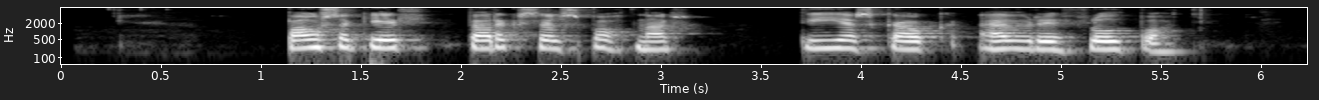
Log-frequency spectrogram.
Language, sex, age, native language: Icelandic, female, 40-49, Icelandic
